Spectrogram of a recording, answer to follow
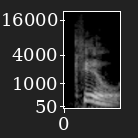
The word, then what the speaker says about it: Khil: little girl by the name of Lina, Sadar, Khil.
